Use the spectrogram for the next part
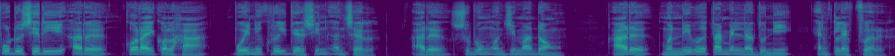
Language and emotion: Bodo, neutral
